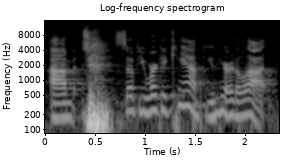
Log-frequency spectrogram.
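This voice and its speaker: A woman rabbi telling a story to her congregation in a conversational, animated way. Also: mid-range voice, fairly quick, slight background noise, rough recording. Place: synagogue sanctuary.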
